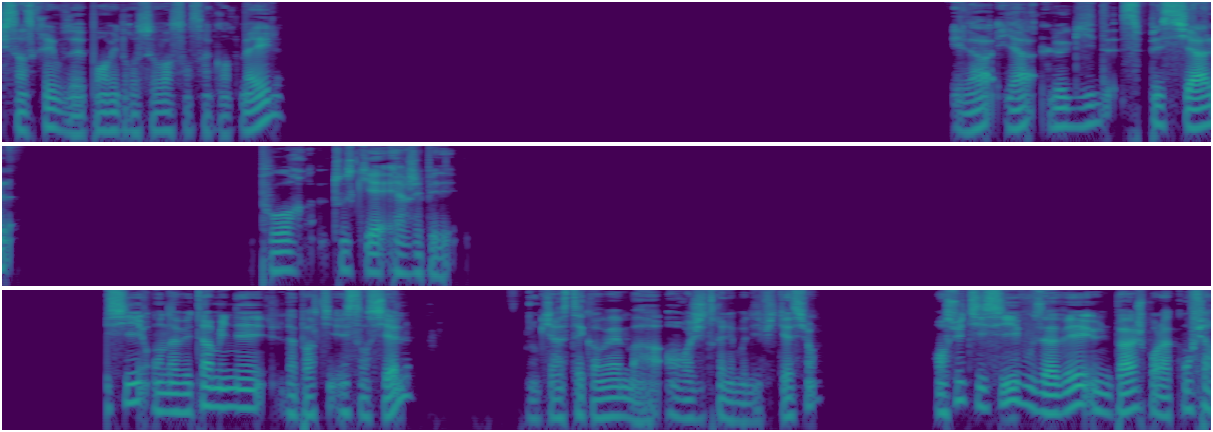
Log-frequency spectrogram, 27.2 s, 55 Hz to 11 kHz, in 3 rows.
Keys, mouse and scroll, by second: 2.4 scroll down 2, 9.0 click, 13.8 click, 16.5 click, 24.5 click.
